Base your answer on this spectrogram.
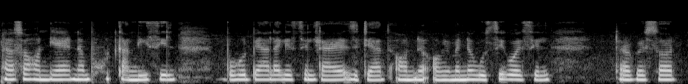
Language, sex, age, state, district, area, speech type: Assamese, female, 18-30, Assam, Tinsukia, urban, spontaneous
